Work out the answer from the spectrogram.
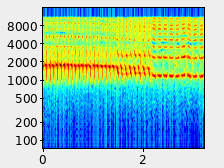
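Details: Belgian Waterslager canary, a song canary, in a training song: a soft, bubbly rolling trill, fast repeated notes sliding gently downward before settling into a steady lower warble.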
